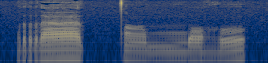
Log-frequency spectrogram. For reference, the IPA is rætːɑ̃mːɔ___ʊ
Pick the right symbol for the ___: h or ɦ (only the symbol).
ɦ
